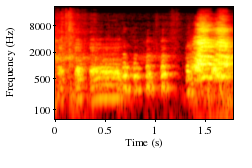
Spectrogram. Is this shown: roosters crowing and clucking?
yes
